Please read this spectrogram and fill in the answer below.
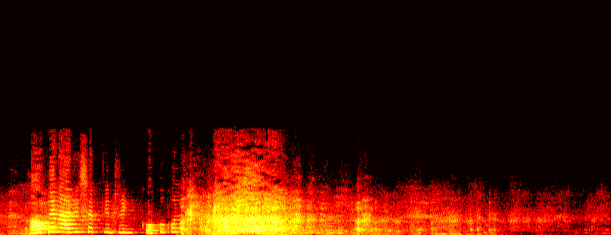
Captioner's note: laughter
